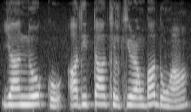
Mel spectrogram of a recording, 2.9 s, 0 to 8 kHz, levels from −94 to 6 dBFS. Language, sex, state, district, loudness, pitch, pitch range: Garo, male, Meghalaya, South Garo Hills, -14 LUFS, 215 Hz, 200-225 Hz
